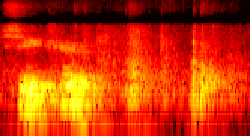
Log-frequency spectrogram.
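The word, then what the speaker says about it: שקר: And it's pronounced sheker.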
